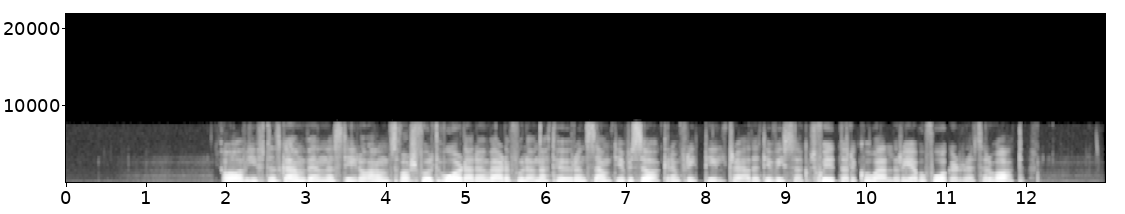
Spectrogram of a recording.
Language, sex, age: Swedish, female, 26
